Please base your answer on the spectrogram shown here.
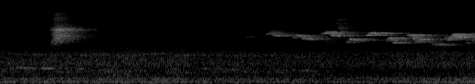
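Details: Tournament-kept ultramarine grosbeak from Aracaju, Sergipe, Brazil, heard faintly: a brief high burst, then after a pause a rambling, high warbled phrase of linked notes that drops and rises, over a soft background hiss.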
